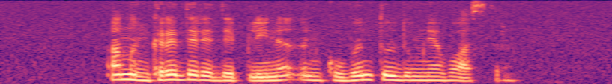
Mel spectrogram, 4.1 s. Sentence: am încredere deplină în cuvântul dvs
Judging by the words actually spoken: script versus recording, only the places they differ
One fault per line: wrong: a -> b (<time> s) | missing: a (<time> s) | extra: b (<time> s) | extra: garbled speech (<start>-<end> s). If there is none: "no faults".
no faults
